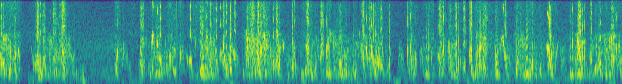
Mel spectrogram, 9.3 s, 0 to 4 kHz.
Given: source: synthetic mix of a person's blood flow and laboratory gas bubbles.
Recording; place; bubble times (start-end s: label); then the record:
Doppler ultrasound of blood flow; subclavian vein
0.00-0.33 s: bubbles
0.45-1.15 s: bubbles
1.71-1.88 s: bubbles
1.92-3.58 s: bubbles
3.62-5.25 s: bubbles
5.28-5.89 s: bubbles
6.08-7.02 s: bubbles
7.04-7.67 s: bubbles
7.71-8.38 s: bubbles
8.51-9.34 s: bubbles
From the record:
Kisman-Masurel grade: 444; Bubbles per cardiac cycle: continuous sound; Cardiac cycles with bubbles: 100%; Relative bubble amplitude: maximal (0.775 to 0.999); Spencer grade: 4 (maximum detectable bubble signal sounding continuously throughout systole and diastole of every cardiac period, and overriding the amplitude of the normal cardiac signals); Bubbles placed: anywhere in the cardiac cycle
